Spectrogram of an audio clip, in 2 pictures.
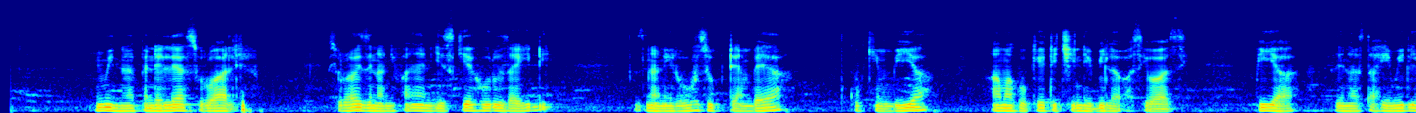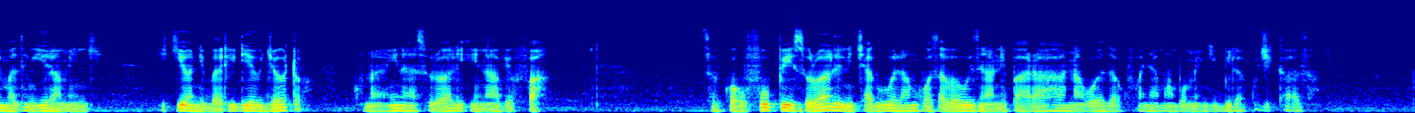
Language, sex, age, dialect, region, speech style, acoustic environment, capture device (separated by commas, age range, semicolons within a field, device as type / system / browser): Swahili, male, 25-34, Kenya - Mombasa, Kenya, relaxed, silence, mobile / Linux / Chrome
